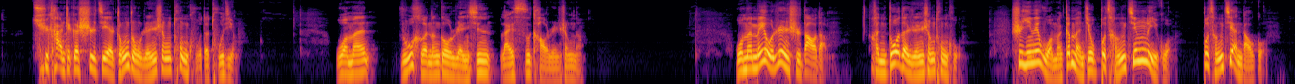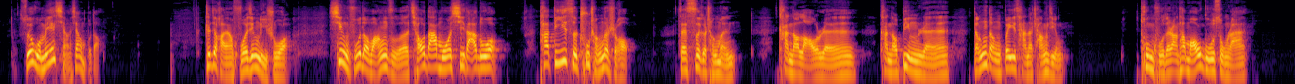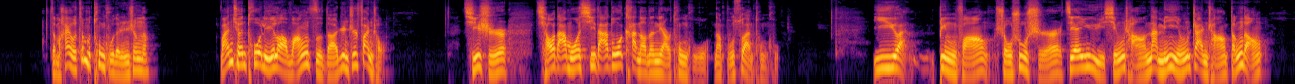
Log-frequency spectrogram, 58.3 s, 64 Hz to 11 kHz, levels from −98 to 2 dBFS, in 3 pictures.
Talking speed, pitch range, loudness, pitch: 195 characters per minute, 120-180 Hz, -16 LUFS, 140 Hz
